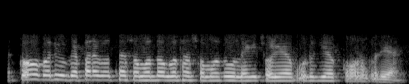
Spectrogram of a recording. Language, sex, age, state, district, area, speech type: Odia, male, 60+, Odisha, Bhadrak, rural, conversation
